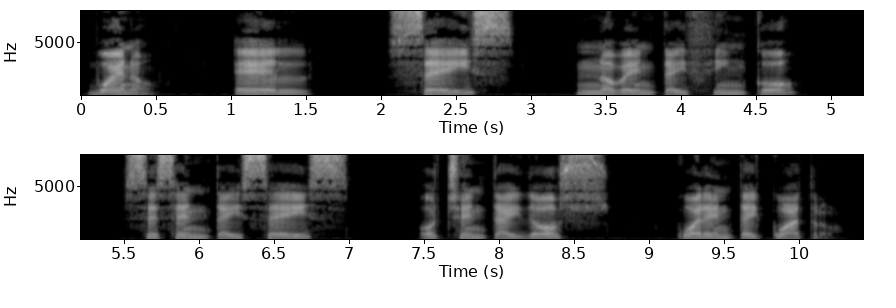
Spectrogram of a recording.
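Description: A woman's voice: lowish voice, drawn-out words, pauses often, a bit bright, clear, resonant tone, dry recording, clean studio sound. A woman playing a cheerful nineteen-year-old in a scripted language-exam dialogue, carefully enunciating. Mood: casual.

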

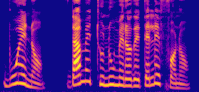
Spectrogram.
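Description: An actress playing Carmen, a sociable young woman of nineteen, in a scripted exam dialogue, speaking clearly and carefully. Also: fairly high pitch, very animated, darkish tone, dry recording. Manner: clear, careful delivery, numbers read slowly. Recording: dry studio recording.

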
